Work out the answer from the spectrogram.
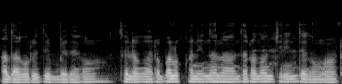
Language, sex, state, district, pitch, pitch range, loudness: Chakma, male, Tripura, Unakoti, 125 Hz, 120-130 Hz, -18 LUFS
